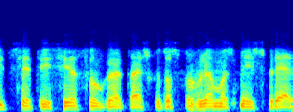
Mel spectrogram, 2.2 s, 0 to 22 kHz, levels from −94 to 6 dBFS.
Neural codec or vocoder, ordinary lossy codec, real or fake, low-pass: none; Opus, 32 kbps; real; 7.2 kHz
